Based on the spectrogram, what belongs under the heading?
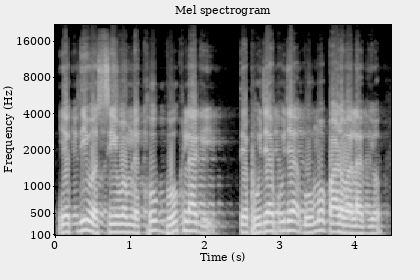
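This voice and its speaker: A man's voice: on the high side, steady tone, normal speed, a little mellow, distant mic, rough recording. A man narrating a family story in a plain reading voice, stumbling now and then over words and restarting them. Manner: reads all characters' lines in his own voice, with small restarts.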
